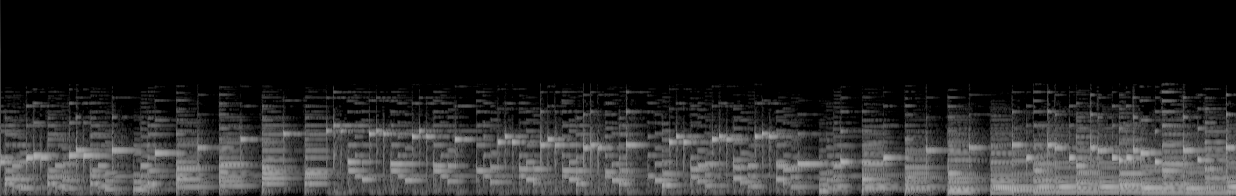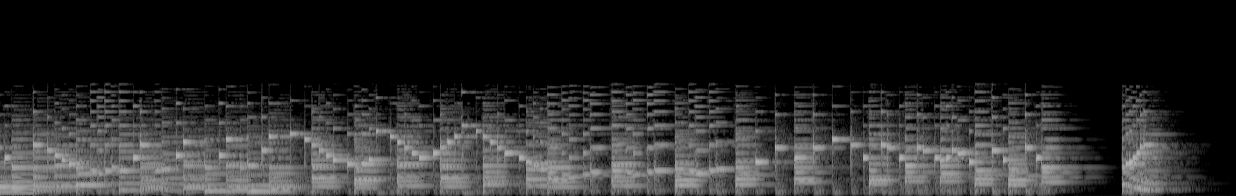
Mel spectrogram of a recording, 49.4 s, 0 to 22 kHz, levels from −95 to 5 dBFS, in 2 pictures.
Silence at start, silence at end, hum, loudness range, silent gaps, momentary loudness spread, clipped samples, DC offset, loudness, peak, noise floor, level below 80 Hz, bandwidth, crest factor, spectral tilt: 0 s; 1.2 s; none; 5 LU; none; 7 LU; under 0.1%; under 0.1%; -34 LUFS; -18 dBFS; -88 dBFS; -56 dBFS; 3.8 kHz; 16 dB; -4.5 dB/octave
